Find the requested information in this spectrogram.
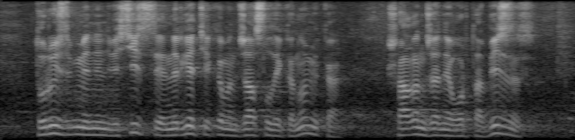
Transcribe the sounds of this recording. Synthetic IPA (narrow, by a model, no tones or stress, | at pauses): t̪ʰuɾijzmːe̞ninve̞st̪it̪sɨjaene̞ɾɡʲe̞t̪ijkamenʒɑsəlˠe̞ko̞no̞mijka | ʃɑʁənʒæne̞wo̞ɾt̪ɑbijznes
